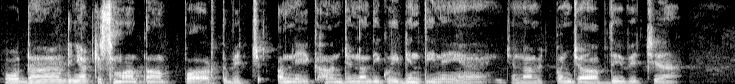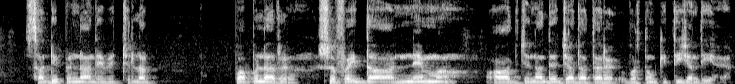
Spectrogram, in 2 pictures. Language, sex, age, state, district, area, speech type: Punjabi, male, 45-60, Punjab, Tarn Taran, rural, spontaneous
